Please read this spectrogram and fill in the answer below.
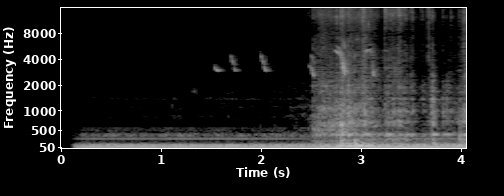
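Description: Young Cinnamon Queen chicks peeping: short high peeps begin about a second and a half in and come more often toward the end. About halfway through, rustling and handling noise joins them in the wood shavings. A steady low hum runs underneath.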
